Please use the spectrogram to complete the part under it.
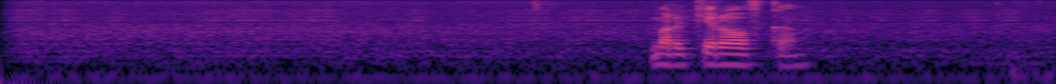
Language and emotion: Russian, neutral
